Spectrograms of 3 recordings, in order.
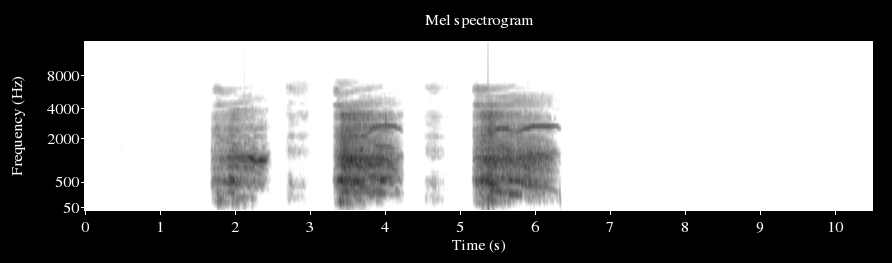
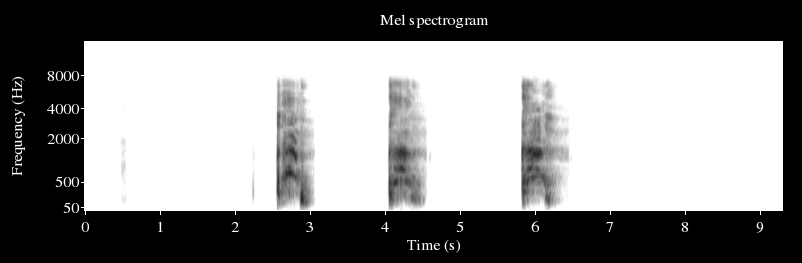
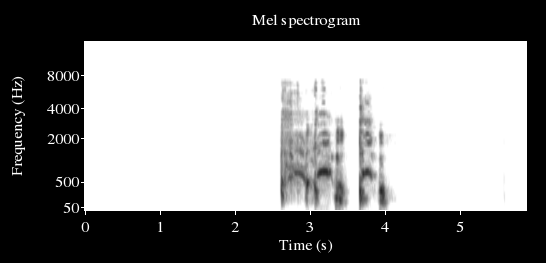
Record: {
  "exhalation_length": "10.5 s",
  "exhalation_amplitude": 26212,
  "exhalation_signal_mean_std_ratio": 0.39,
  "three_cough_length": "9.3 s",
  "three_cough_amplitude": 27316,
  "three_cough_signal_mean_std_ratio": 0.26,
  "cough_length": "5.9 s",
  "cough_amplitude": 21815,
  "cough_signal_mean_std_ratio": 0.31,
  "survey_phase": "beta (2021-08-13 to 2022-03-07)",
  "age": "18-44",
  "gender": "Male",
  "wearing_mask": "No",
  "symptom_runny_or_blocked_nose": true,
  "symptom_fatigue": true,
  "symptom_headache": true,
  "symptom_onset": "2 days",
  "smoker_status": "Current smoker (11 or more cigarettes per day)",
  "respiratory_condition_asthma": false,
  "respiratory_condition_other": false,
  "recruitment_source": "Test and Trace",
  "submission_delay": "0 days",
  "covid_test_result": "Positive",
  "covid_test_method": "RT-qPCR",
  "covid_ct_value": 22.6,
  "covid_ct_gene": "N gene",
  "covid_ct_mean": 23.1,
  "covid_viral_load": "27000 copies/ml",
  "covid_viral_load_category": "Low viral load (10K-1M copies/ml)"
}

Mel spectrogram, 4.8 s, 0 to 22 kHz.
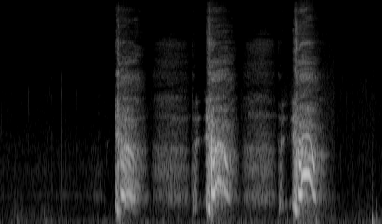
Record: {
  "three_cough_length": "4.8 s",
  "three_cough_amplitude": 26208,
  "three_cough_signal_mean_std_ratio": 0.34,
  "survey_phase": "alpha (2021-03-01 to 2021-08-12)",
  "age": "18-44",
  "gender": "Male",
  "wearing_mask": "No",
  "symptom_fatigue": true,
  "symptom_headache": true,
  "symptom_loss_of_taste": true,
  "symptom_onset": "4 days",
  "smoker_status": "Ex-smoker",
  "respiratory_condition_asthma": false,
  "respiratory_condition_other": false,
  "recruitment_source": "Test and Trace",
  "submission_delay": "2 days",
  "covid_test_result": "Positive",
  "covid_test_method": "RT-qPCR",
  "covid_ct_value": 29.1,
  "covid_ct_gene": "N gene"
}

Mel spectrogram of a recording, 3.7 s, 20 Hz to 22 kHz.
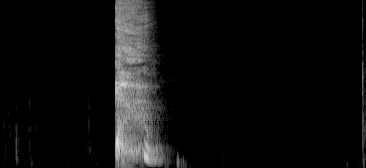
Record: {
  "cough_length": "3.7 s",
  "cough_amplitude": 32766,
  "cough_signal_mean_std_ratio": 0.24,
  "survey_phase": "beta (2021-08-13 to 2022-03-07)",
  "age": "18-44",
  "gender": "Female",
  "wearing_mask": "No",
  "symptom_cough_any": true,
  "symptom_sore_throat": true,
  "symptom_fatigue": true,
  "smoker_status": "Never smoked",
  "respiratory_condition_asthma": false,
  "respiratory_condition_other": false,
  "recruitment_source": "Test and Trace",
  "submission_delay": "2 days",
  "covid_test_result": "Positive",
  "covid_test_method": "ePCR"
}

